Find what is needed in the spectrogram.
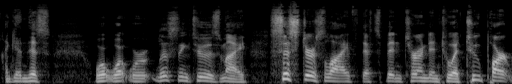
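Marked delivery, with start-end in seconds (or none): none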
